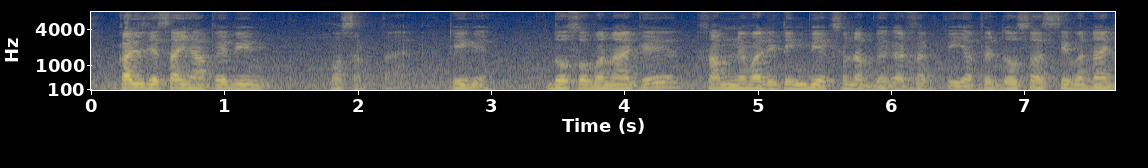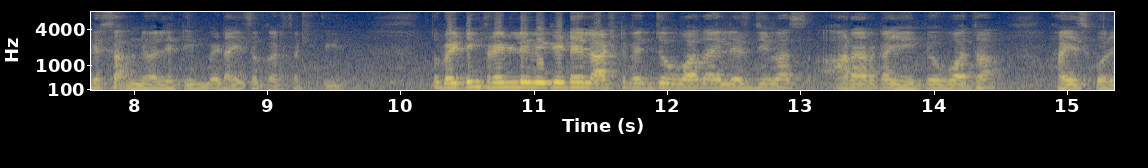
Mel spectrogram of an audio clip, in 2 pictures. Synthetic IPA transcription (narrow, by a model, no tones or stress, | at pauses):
kɐld͡ʒɛːsajɐɦãpebʱi | hosɐk̚t̪a̰ɦɛ̰ | ʈʰiːkɦɛː | d̪oːsɔbɐnakesaːmneʋaːliʈiːmbʱieːksonɐbːekɐɾsɐkt̪iɦɛjafɪɾd̪oːsɔɐsːibɐnak̬esaːmneʋaːliʈiːmːẽɖʱaːisɔkɐɾsɐkt̪iɦɛː | t̪obeːʈɪ̃ŋɡfɾɛ̃ːɳɖliʋɪkɪʈɦɛlaːsʈmẽt͡ʃd͡ʒoɦʊat̪ʰaeleːs̬d͡ʒibɐs | a̰ːɾaːɾkajɐɦĩpeɦʊat̪ʰa | haːiɪskoːɾ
